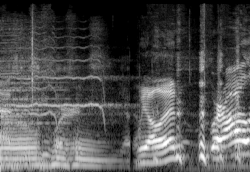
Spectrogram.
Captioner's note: laughs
